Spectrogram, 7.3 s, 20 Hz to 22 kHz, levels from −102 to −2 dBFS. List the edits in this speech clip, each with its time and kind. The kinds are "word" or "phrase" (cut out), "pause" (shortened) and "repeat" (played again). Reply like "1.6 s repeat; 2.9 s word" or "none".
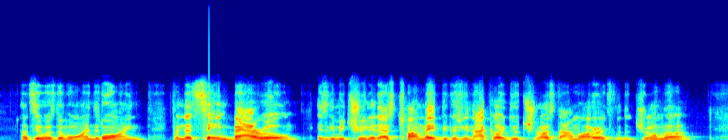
1.0 s word; 3.1 s pause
